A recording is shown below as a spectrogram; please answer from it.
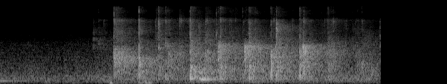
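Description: The last note of an electronic keyboard dies away, then a small audience claps for about three seconds before the sound cuts off abruptly.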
